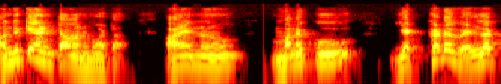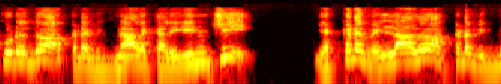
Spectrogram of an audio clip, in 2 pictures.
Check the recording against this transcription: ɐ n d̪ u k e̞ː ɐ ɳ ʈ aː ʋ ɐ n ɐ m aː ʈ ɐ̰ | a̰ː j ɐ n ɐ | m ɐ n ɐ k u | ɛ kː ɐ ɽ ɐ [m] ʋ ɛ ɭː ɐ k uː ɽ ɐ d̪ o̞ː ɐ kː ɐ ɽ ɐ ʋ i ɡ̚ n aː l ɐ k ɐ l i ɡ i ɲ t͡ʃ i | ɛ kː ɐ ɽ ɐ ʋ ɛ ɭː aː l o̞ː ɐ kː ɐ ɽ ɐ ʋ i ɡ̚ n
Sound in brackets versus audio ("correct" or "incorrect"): incorrect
